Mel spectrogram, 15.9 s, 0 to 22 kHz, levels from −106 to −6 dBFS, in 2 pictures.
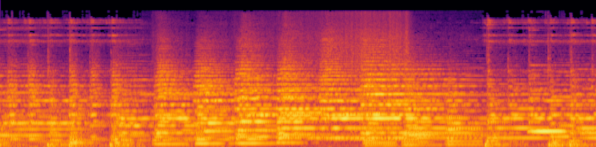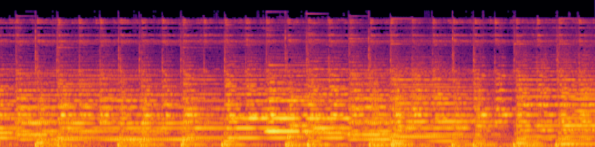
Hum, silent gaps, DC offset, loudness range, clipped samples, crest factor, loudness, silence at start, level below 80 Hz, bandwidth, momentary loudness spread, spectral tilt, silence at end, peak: none; none; 0.2%; 6 LU; under 0.1%; 16 dB; -18 LUFS; 0 s; -32 dBFS; 16 kHz; 8 LU; -5.5 dB/octave; 0 s; -2 dBFS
